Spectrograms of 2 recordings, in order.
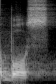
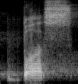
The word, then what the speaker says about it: bus: Ça sonne comme boss, mais c'est pas boss. C'est bus.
